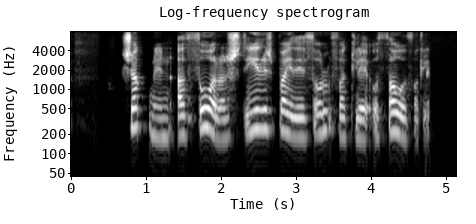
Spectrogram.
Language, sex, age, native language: Icelandic, male, 18-19, Icelandic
